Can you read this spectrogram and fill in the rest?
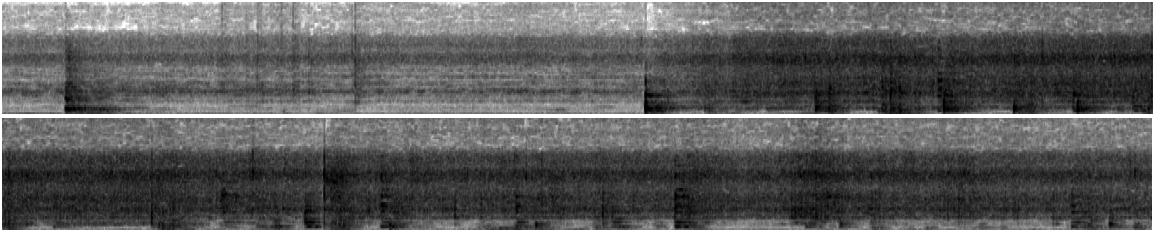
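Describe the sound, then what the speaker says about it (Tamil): Onions sauté with curry leaves and coriander for chicken thokku; after a quiet start, a loud sizzle bursts in and continues steadily, with repeated scraping and tapping of a spatula stirring in the pan. "கருவேப்பில்ல கொத்தமல்லி இதோடையே சேர்த்து வதக்கினா தான் அதோட வாசனை வெங்காயத்தில் நல்லா படும்"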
